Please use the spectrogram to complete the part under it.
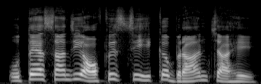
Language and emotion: Sindhi, neutral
